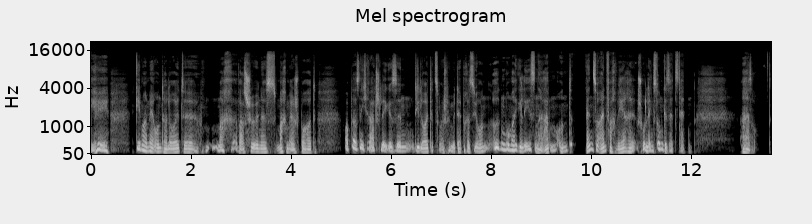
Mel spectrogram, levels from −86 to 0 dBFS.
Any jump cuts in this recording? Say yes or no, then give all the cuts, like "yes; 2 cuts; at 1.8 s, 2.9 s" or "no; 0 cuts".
yes; 1 cut; at 8.0 s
